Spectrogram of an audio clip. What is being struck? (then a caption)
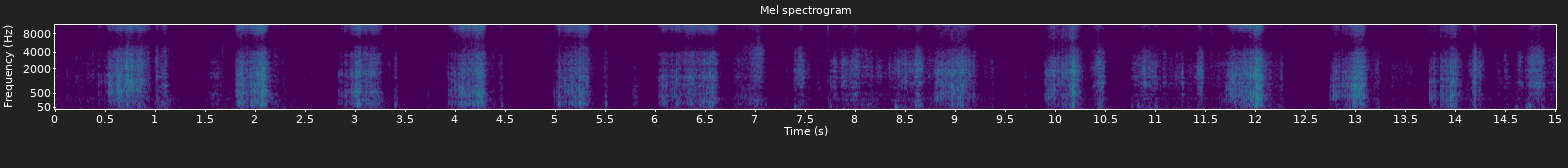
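Floral foam block. Fingertips press and crush the brittle edges and face of a dented, solid green floral foam block held in the hand. Short, dry crunching and crackling bursts come roughly once a second at an uneven pace, each one a bright, broadband crumble that stops quickly into near silence.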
